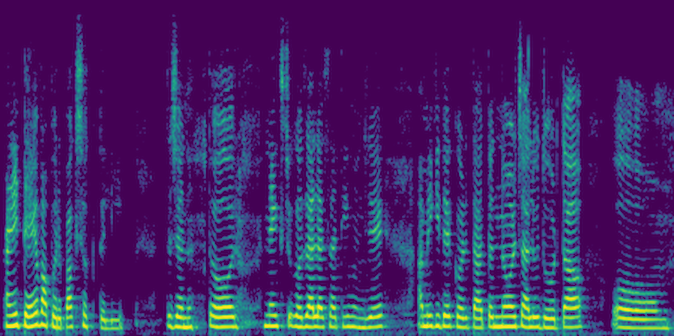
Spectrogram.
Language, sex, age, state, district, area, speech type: Goan Konkani, female, 18-30, Goa, Ponda, rural, spontaneous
